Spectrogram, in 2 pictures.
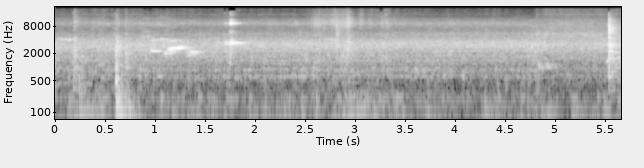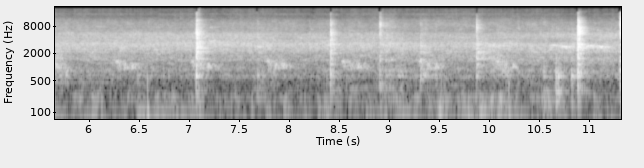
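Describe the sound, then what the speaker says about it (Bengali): Sweets frying in hot white oil in a wok give a steady low hiss, broken by scattered sharp clicks and taps, close by and fairly quiet, with no talking. "তেলটা গরম হয়ে গেছে, এবার মিষ্টিগুলো ছাড়বো।"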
